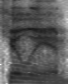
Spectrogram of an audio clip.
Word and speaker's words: Cillian: Cavill um Josh Hartnett Cillian Murphy I think it's his name the guy that plays in the place yeah I think it's pronounced Killian but yeah Murphy okay he's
